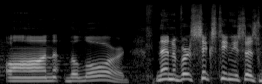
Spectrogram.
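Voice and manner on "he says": normal talking voice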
